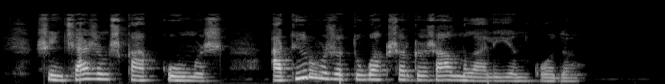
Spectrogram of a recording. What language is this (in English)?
Mari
